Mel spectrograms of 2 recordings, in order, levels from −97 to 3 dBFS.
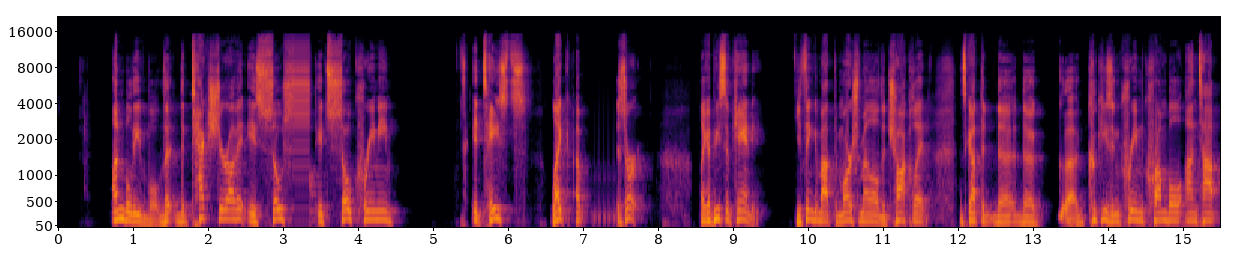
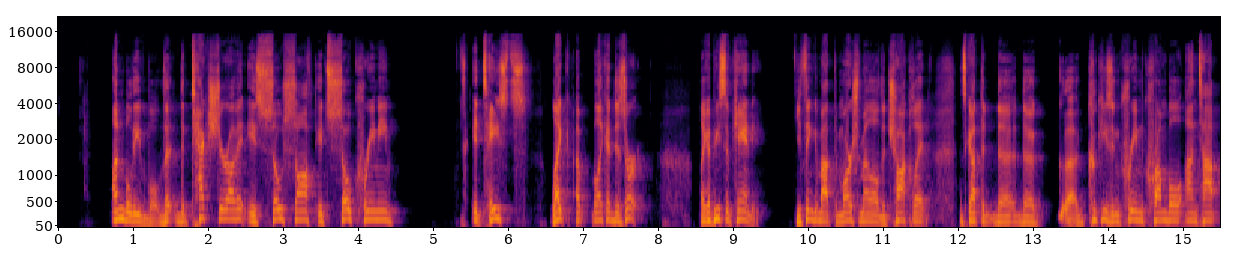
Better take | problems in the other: second | audio freezing; at 3 s and at 7 s

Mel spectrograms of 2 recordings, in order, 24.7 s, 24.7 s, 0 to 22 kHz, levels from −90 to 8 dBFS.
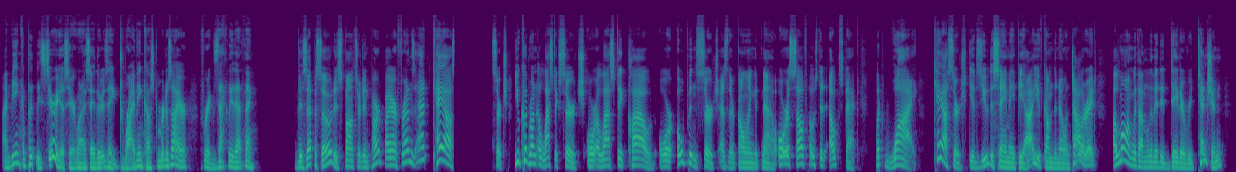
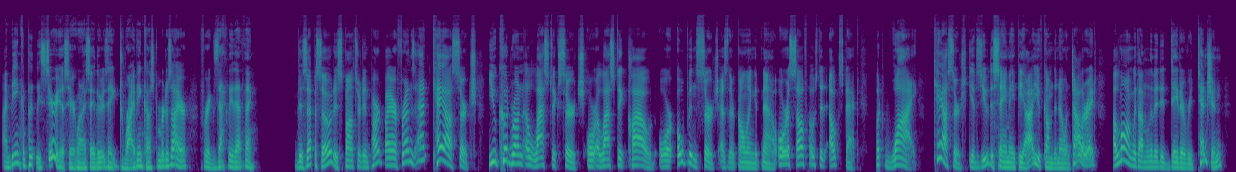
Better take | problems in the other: second | audio freezing; at 9 s for 1 s

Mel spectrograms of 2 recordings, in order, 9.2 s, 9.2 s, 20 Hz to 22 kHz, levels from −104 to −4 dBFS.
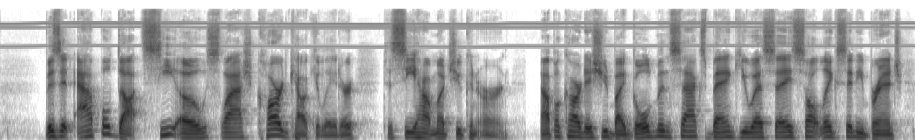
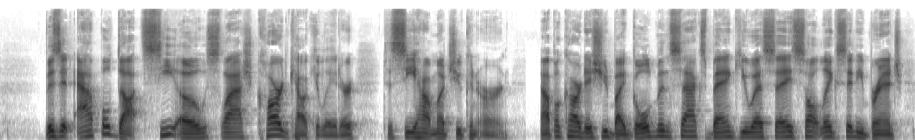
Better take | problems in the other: second | high-pitched whine; faint; throughout; 11 kHz, 20 dB below the speech

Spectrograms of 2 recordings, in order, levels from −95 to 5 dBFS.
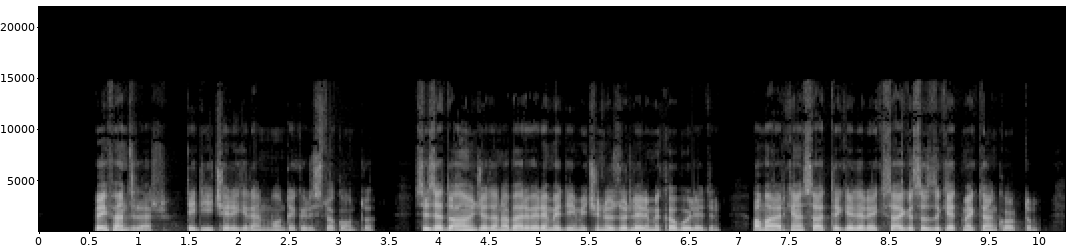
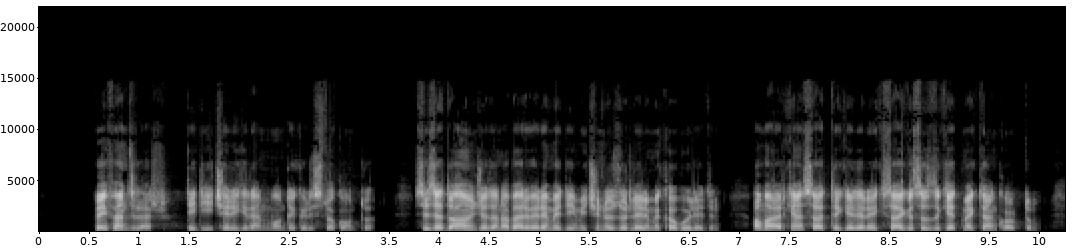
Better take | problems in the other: first | thin; very; fading below 450 Hz

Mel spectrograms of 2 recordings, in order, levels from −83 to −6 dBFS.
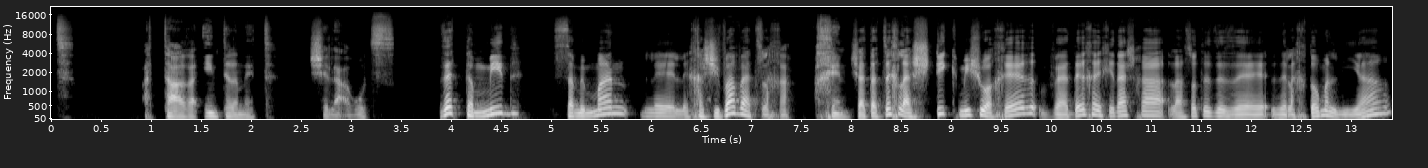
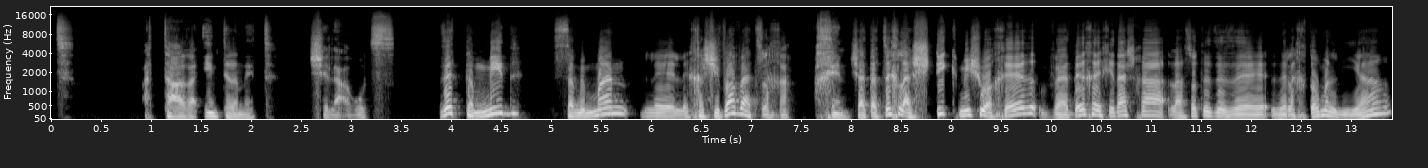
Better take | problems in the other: first | distortion; slight; 10 dB below the speech

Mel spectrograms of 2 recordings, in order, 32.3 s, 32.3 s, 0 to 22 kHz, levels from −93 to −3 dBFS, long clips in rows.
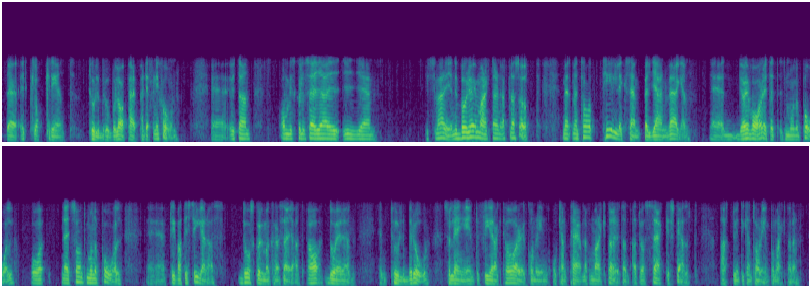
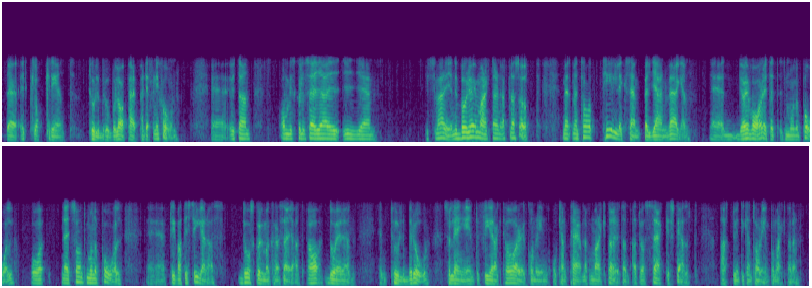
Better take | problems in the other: neither | garbled, watery; badly; nothing above 4 kHz; the same in both

